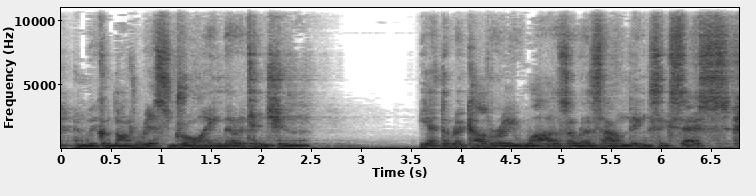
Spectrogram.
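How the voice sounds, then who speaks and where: A man's voice: medium pitch, lightly acted. Man acting a grave alien elf commander, roomy and distant. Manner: formal, grave, measured declamation. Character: solemn alien elf seer-commander of an ancient race. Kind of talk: video game cutscene acting. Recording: roomy, distant voice over game music.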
